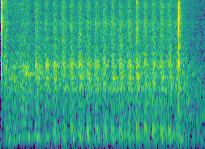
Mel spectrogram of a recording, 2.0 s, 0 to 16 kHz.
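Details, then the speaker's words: BMW E46 with dead instrument cluster and no dash lights (only ABS light on): steady, even starter cranking with compression pulses but it never fires. Cluster was later repaired and powers up; cause of the no-start suspected, not confirmed. "but I've been cracking and it doesn't even start"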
